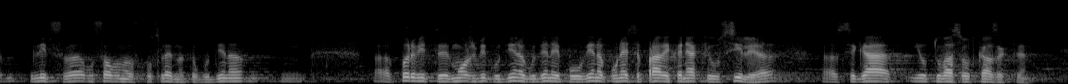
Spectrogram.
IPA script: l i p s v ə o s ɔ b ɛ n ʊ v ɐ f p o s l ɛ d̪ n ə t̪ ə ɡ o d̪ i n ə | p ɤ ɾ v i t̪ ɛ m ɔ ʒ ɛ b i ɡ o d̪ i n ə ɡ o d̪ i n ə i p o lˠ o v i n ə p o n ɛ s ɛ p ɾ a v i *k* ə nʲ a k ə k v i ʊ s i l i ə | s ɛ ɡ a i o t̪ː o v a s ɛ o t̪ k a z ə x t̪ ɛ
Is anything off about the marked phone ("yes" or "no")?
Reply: yes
